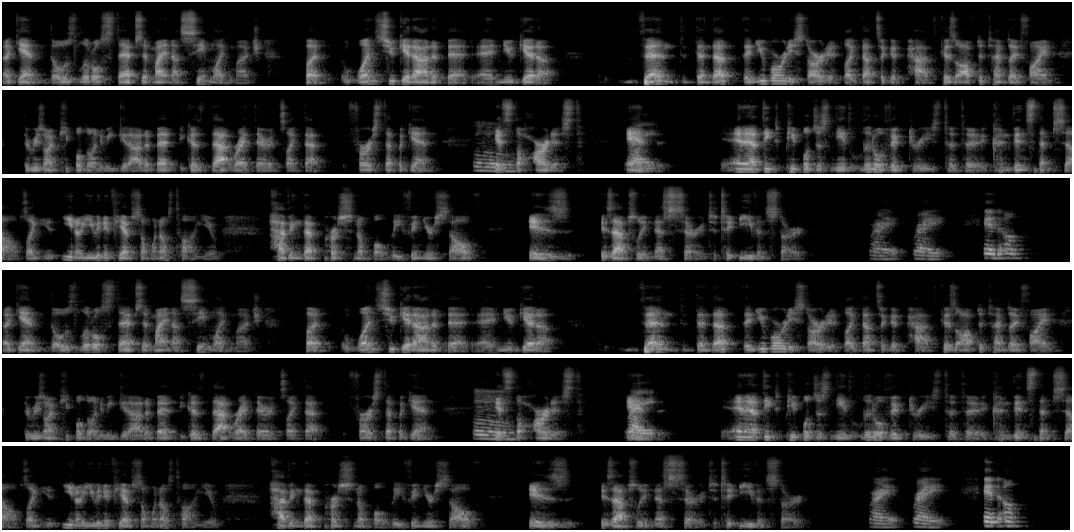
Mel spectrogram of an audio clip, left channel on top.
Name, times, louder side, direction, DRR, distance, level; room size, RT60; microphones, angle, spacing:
voice 1, 0.0-2.7 3.0-5.5 6.2-13.9 14.2-15.0 15.6-16.4 16.9-17.2 17.9-26.1 26.7-27.1 27.4-29.4, left 2 dB, 15° left, 4 dB, 0.3 m, -30 dB
voice 2, 15.4-15.8 16.9-17.2 30.1-31.5, right 3 dB, 45° right, 6 dB, 0.5 m, -31 dB
2.5 x 2.5 x 2.3 m, 0.31 s
head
